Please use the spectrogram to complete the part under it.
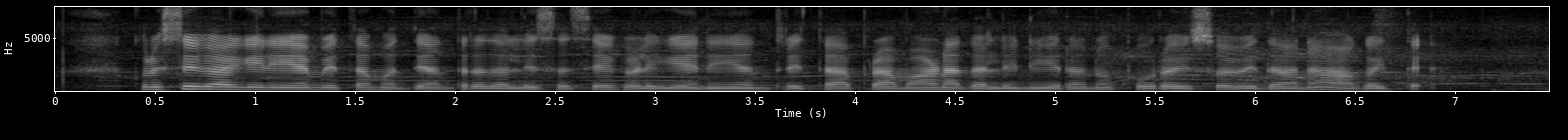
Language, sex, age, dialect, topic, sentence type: Kannada, male, 18-24, Mysore Kannada, agriculture, statement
